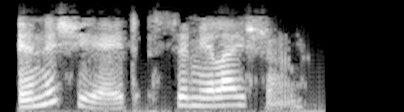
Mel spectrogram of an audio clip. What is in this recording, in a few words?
Voice Computer "Initiate Simulation"; flipper; sttng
